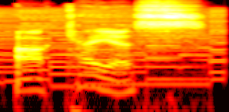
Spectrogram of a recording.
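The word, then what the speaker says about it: Arceus: you could do I do want to give archaeus a shot that's how you pronounce it because that game does look really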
